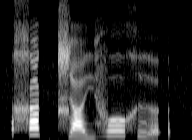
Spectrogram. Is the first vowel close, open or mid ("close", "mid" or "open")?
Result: open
